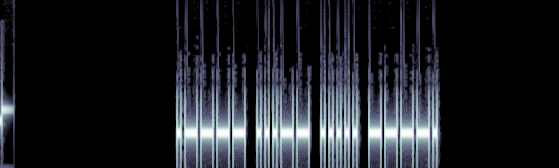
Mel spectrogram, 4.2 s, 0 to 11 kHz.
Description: Morse code, heard as a keyed tone, about 40 wpm, 700 Hz. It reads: 1359
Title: Numbers - Contest Style - 4-Digit 40wpm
